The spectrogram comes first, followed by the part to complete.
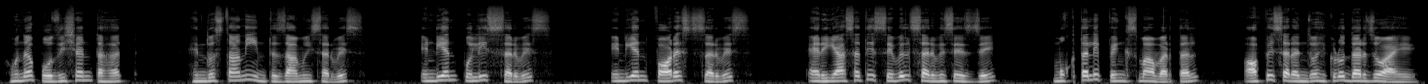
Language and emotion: Sindhi, neutral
